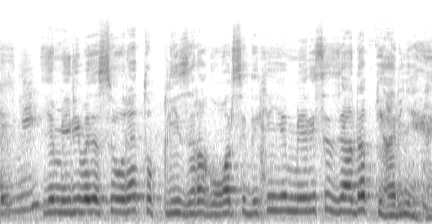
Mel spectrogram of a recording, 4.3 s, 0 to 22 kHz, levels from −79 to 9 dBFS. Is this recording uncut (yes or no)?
yes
